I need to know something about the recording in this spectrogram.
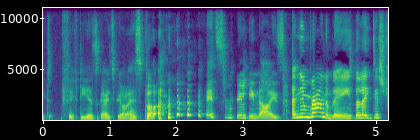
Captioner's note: laughs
